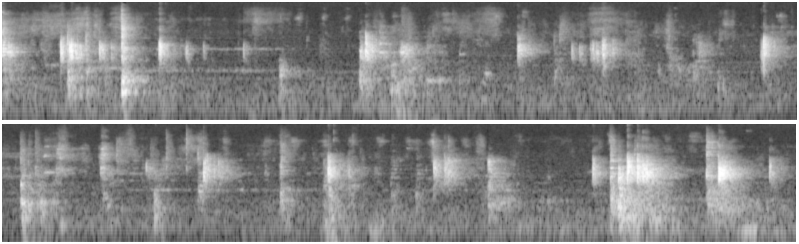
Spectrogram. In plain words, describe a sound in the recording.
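Pool balls clack together as they are racked.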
